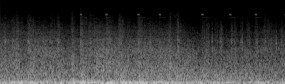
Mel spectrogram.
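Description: A loud, sustained rumbling roar of explosions fills a Roguetech mech combat video game, dense and continuous like a volley of blasts, with no voices over it.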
